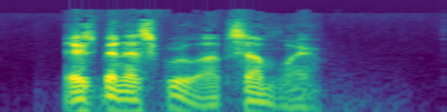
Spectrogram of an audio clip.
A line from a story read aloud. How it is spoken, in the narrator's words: Seagram said flatly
